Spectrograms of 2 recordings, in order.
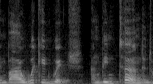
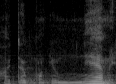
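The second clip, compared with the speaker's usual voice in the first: softer muttered complaint; 9 dB quieter than usual. A narrator's reading. Princess to the frog in her room, softer mutter. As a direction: grumble it under her breath. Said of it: "she muttered".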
